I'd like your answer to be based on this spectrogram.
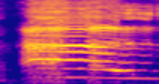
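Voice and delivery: long, high, very loud "ah"; loud outcry. Real, not acted. Reacting to a contentious fan claim, long high yell. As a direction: let out a drawn-out yell.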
